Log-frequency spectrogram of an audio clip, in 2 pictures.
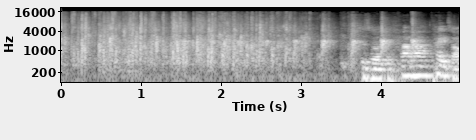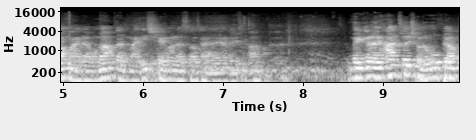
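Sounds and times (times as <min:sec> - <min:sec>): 
audience applause: 0:00.0 - 0:04.1
speech: 0:03.8 - 0:07.7, 0:08.6 - 0:09.9.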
